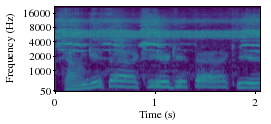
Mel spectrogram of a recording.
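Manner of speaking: high, slow imitation of a man calling his dog; mock yelling dog owner. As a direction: mimic the guy hollering for his dog, pitched high. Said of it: "he's out there screaming and yelling".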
